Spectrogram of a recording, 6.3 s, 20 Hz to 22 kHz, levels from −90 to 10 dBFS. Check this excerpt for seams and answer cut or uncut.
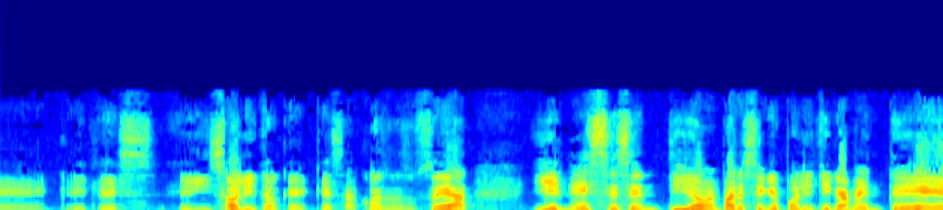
uncut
